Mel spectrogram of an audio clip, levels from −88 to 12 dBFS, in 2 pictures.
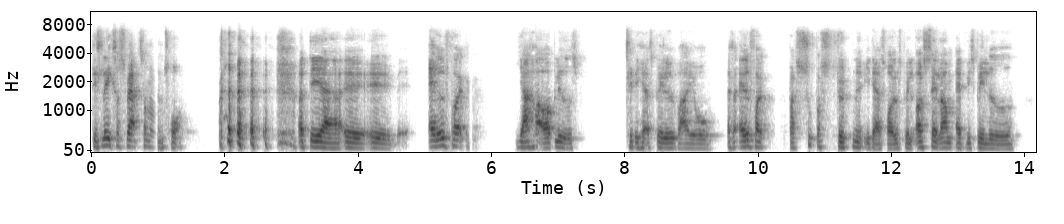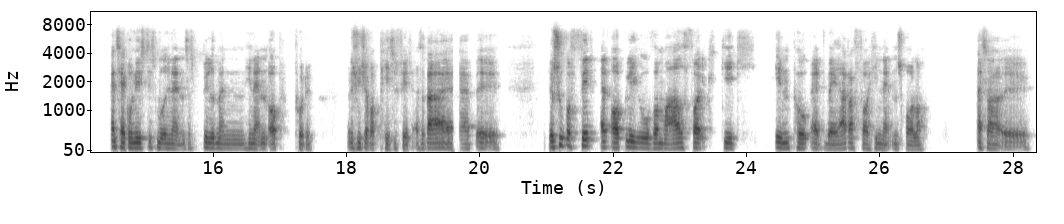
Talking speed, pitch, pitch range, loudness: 170 wpm, 115 Hz, 110-140 Hz, -23 LUFS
